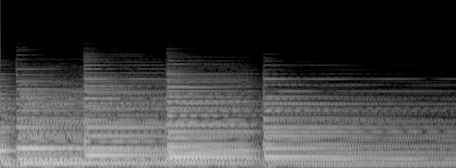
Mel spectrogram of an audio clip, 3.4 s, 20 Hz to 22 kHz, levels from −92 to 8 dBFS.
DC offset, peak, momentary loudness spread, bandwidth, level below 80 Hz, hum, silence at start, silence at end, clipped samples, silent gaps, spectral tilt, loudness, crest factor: under 0.1%; -4 dBFS; 13 LU; 5.2 kHz; -42 dBFS; none; 0 s; 0 s; under 0.1%; none; -10.5 dB/octave; -20 LUFS; 16 dB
